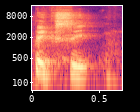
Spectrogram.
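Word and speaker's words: PXE: preboot execution uh preboot execution environment so it's pronounced pixie Pi iix i e okay so PX spec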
